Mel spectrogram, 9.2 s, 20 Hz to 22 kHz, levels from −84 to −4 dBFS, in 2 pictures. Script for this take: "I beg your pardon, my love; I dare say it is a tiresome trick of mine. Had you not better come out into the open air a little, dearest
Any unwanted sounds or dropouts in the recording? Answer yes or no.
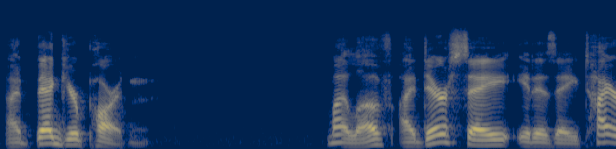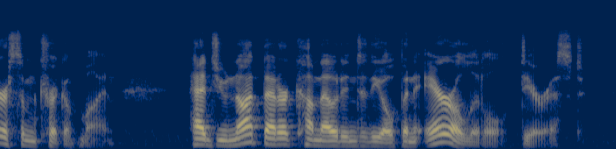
no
